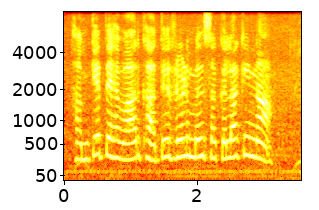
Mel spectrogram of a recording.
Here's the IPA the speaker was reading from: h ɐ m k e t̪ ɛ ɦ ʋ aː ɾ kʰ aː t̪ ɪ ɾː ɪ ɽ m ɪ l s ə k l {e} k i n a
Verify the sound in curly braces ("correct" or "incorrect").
incorrect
